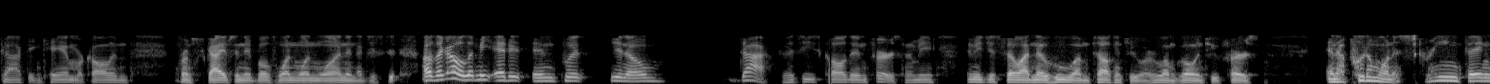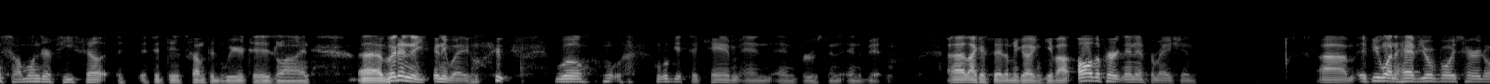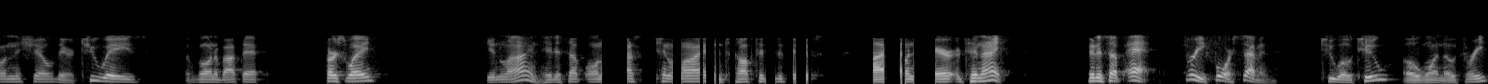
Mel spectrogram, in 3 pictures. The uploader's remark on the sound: Live phone calls and more.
